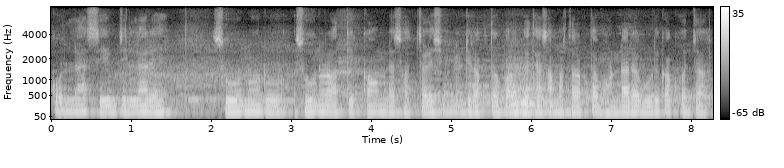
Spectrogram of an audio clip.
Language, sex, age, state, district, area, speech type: Odia, male, 18-30, Odisha, Puri, urban, read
